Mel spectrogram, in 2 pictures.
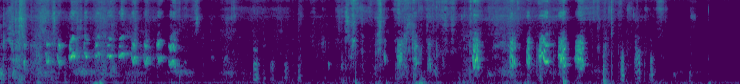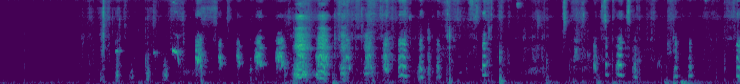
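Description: Puppies whimper and squeak softly up close.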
